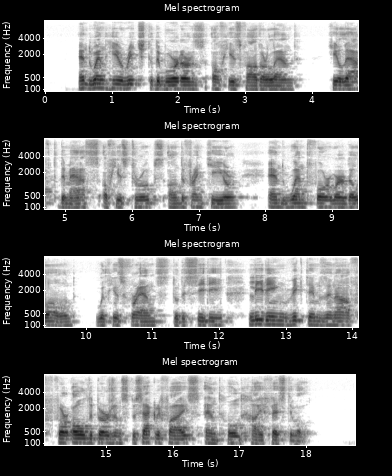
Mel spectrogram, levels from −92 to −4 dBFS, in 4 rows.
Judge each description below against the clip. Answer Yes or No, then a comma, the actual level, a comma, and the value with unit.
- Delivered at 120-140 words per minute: Yes, slow, 135 wpm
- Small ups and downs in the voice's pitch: Yes, narrow, 1.7 semitones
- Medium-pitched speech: No, low, 115 Hz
